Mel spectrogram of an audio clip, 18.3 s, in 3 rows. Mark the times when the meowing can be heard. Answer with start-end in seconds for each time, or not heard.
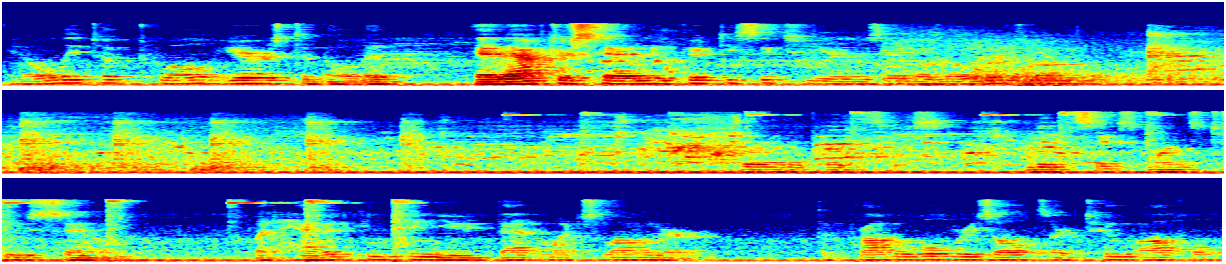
not heard.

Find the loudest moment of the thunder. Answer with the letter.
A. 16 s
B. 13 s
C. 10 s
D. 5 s
D.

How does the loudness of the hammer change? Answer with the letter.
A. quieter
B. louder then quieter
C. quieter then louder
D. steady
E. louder
C.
